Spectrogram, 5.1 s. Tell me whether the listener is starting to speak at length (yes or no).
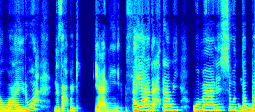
yes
